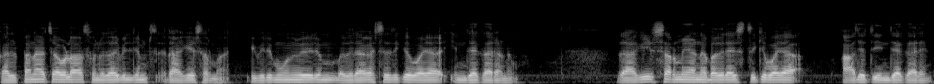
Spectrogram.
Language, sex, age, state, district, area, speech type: Malayalam, male, 18-30, Kerala, Palakkad, rural, spontaneous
